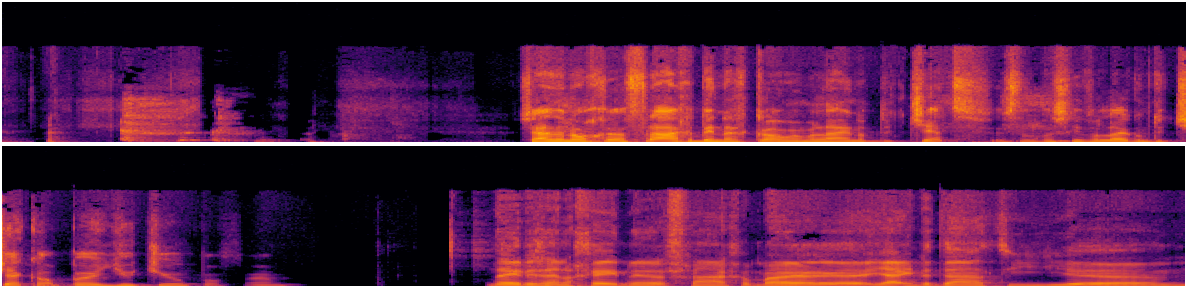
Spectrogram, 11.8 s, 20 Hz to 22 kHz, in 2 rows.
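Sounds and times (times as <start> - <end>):
person coughing: 0.5 - 1.8
speech: 2.6 - 7.4, 8.3 - 11.8.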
